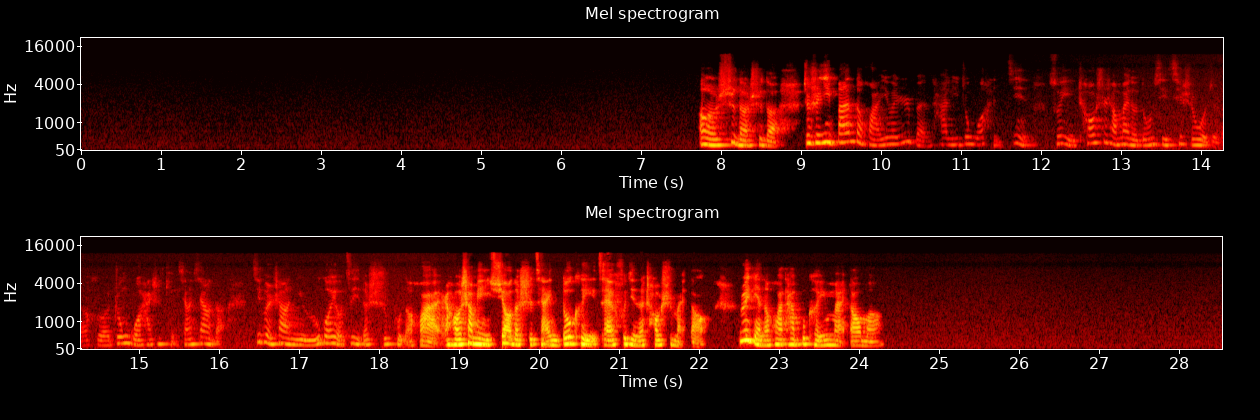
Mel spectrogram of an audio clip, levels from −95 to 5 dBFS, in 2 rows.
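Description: From 10.73 s to 18.34 s the automatic gain rises. The level dropped by about 20 dB when the talker moved away around 9.5 s, so the control slowly added about 17 dB. Speech and room noise swell together, and the waveform envelope and the spectrogram's noise floor brighten steadily.

After the talker comes closer near 18 s, the automatic gain falls twice: from 18.51 s to 19.28 s and from 20.02 s to 22.9 s, each time by about 4 dB. The too-loud input sinks along with its background, and the waveform shows the envelope tapering while the spectrogram's noise floor dims.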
